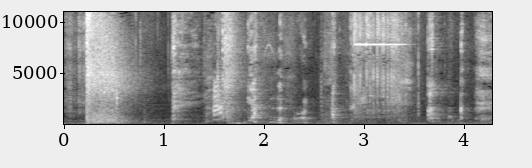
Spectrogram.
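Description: A rubber balloon bursts with a single sharp bang, overstretched over a bottle-top nozzle too big for it. A man laughs from about a second in.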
